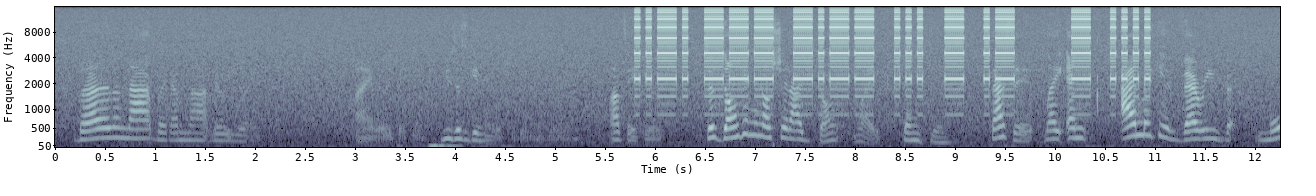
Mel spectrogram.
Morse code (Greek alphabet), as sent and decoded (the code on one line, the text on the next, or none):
..-. --- -.-- ... - .- / - ....
ΦΟΥΣΤΑ ΤΗ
